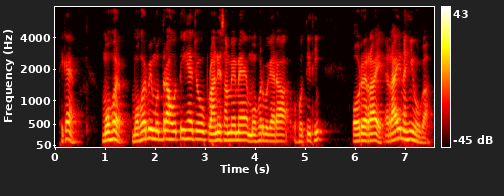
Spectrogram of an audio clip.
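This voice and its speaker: Man explaining grammar answers, fairly high voice. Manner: explains step by step, addresses viewers as friends. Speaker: teacher. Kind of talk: exam-prep Hindi grammar lesson.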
